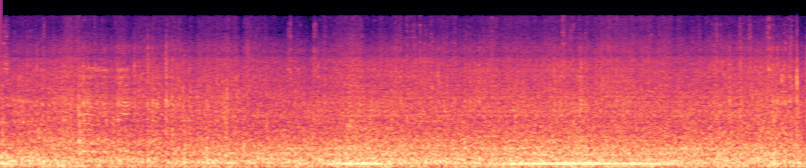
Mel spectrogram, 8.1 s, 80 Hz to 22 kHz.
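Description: Cabin noise of a 2002 Jeep Wrangler TJ on the move: steady engine drone with road and wind noise. A low hum swells briefly about a third of the way in, then again for a longer stretch past the middle.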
